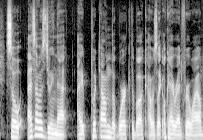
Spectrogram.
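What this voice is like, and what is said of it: Raspy, strained voice. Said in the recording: “sorry guys about my voice. I'm really going to power through. It's just going to get a little bit raspy.”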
